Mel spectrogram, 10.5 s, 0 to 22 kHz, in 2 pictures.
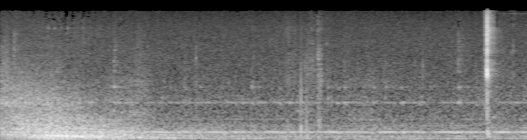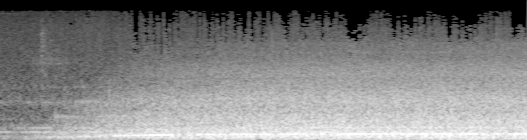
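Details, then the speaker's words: Alphacool Eisbaer 280 radiator fan (be quiet-made) plugged in: after quiet seconds it spins up to a smooth even hum with no rattle, unlike the rattling Cooler Master fan; healthy. "I'm going to plug in the Alpha cool fan now and I want you to listen to this big difference you notice no rattle"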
